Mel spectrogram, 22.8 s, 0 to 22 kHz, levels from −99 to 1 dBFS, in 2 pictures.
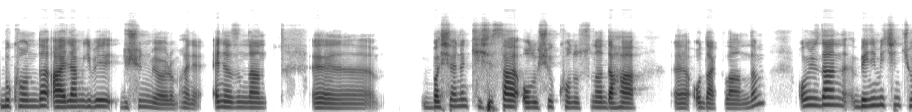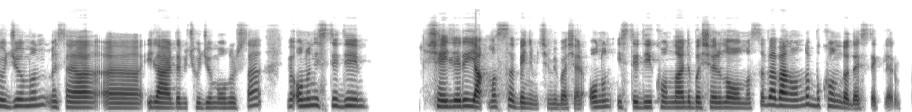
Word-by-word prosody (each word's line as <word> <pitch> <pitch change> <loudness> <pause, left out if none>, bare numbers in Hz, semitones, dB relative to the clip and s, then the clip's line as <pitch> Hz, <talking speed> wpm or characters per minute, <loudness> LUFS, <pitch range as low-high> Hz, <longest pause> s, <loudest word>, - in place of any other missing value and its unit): bu 220 +1 0
konuda 220 +1 +1
ailem 205 +2 +6
gibi 215 0 -1
düşünmüyorum, 170 -7 -3
hani, 165 -5 -7 0.2
en 195 +1 +2
azından, 180 -2 0 0.6
emm, 155 -2 -2 0.7
başarının 215 +6 +1
kişisel 210 +2 +4
oluşu 180 +3 0
konusuna 180 0 -4
daha, 170 -1 +5 0.5
eee, 160 0 -2
odaklandım. 160 - -2 0.4
O 230 +3 +1
yüzden 260 0 +3
benim 225 +5 +2
için 265 0 -3
çocuğumun 230 +3 -3
mesela, 180 -2 +1 0.6
eee, 180 - -5
ileride 170 -2 +3
bir - - -12
çocuğum 170 0 -7
olursa 170 +9 -5 0.3
ve 225 - -3
onun 235 +3 0
istediği 230 -3 -3 0.7
şeyleri 215 +1 +4
yapması 200 0 +3
benim 160 -5 -1
için 155 +1 -12
bir 155 - -10
başarı, 150 0 -4
onun 200 +4 -2
istediği 190 0 -3
konularda 180 -1 0
başarılı 180 0 0
olması. 165 +6 -3
Ve 260 -2 +4
ben 235 -1 +8
onu 220 +4 -3
da 265 -4 -3
bu 240 - -6
konuda 200 -9 -1
desteklerim. 330 - -5
190 Hz, 125 wpm, -24 LUFS, 170-225 Hz, 0.7 s, ben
